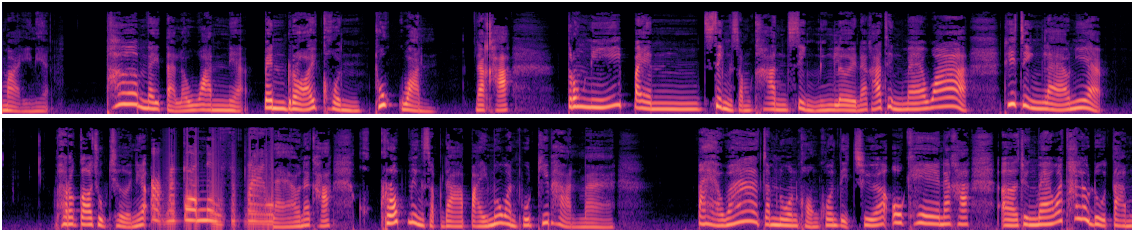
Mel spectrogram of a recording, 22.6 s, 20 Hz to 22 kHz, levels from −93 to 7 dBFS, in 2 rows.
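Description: From 12.79 to 14.01 s the speech turns into a robotic buzz at about 94 Hz. This is planar audio read as interleaved. Each 10.67 ms block, which fits a 512-sample buffer, plays twice at double speed. The blocks are short, so there is no clear octave shift.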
